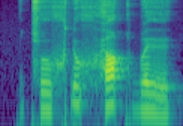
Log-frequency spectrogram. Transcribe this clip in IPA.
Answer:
c u xʷ ɗ o xʷ h a q b ɨ

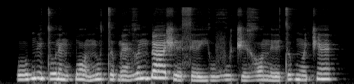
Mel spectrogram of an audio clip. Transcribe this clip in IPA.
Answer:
o˨˦ b ĩ˦˨ t o˧ ɾ ɛ̃˨ ɡ͡b ɔ˦˨ n u˧ t ə˨ ɓ ɛ̃˨ ɣ ə˦ n ɗ aː˦ ʃ e˨ s eː˨ j u˨ v u˧ t͡ʃ e˨ ɣ ɔ˧ n eː˨ t ə˦ ɡʷ ɛ̃˧ t͡ʃ ɛ̃˦

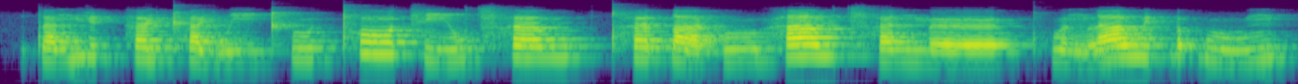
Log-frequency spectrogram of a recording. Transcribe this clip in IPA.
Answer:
t̪ ɐ˨˥ ŋ j ɪ˨˥ k̚ h ɐ˧ j kʰ ɐ˨˩ j w iː˨˩ kʰ uː˨˥ t̚ t̪ʰ ɔː˥ t͡s iː˨˥ w t͡sʰ ɐ˥ w | t̪ʰ ɐ˧ t̚ aː˨˩ k uː˨ h aː˥ w t͡sʰ ɐ˧ n m œː˨ | kʷʰ ɐ˨˩ ŋ l aː˥ w ɪ˨˥ k̚ ɐ˨˥ p̚ w uː˨˥ ŋ

